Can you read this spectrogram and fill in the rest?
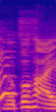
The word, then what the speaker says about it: Mabuhay: Greetings and Mahube. Did I say that right? Jay and crew, coming to you live from Manila and been a fan since... – It's Tagalog. – Oh, it is? – Mabuhay is it's Tagalog, yes.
